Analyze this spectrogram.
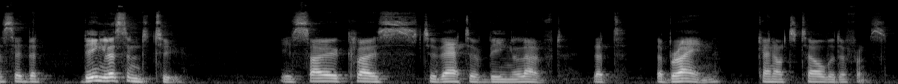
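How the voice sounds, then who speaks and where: A middle-aged man giving an informal, reflective talk to listeners, pausing thoughtfully as he goes. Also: medium pitch. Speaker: host of a reflective story series.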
